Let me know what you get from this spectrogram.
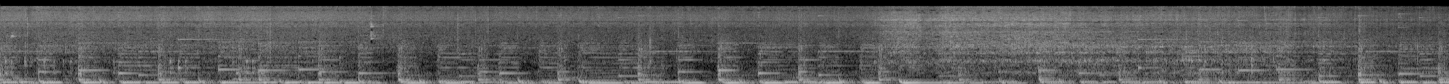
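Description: Onions, okra and spices sizzling as they fry in a pot, stirred with a spatula; the sizzle swells about nine seconds in. Background music with a steady beat plays underneath.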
